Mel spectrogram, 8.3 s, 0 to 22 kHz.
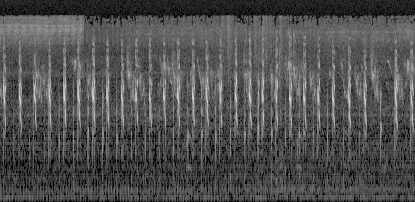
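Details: Nest-cam recording from Charlo, Montana, on a July morning in 2018, where an osprey pair nests; piercing whistled cheeps run on without pause, evenly spaced at roughly three and a half per second.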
